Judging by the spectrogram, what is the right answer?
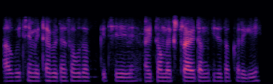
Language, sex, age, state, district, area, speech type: Odia, male, 18-30, Odisha, Jagatsinghpur, rural, conversation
